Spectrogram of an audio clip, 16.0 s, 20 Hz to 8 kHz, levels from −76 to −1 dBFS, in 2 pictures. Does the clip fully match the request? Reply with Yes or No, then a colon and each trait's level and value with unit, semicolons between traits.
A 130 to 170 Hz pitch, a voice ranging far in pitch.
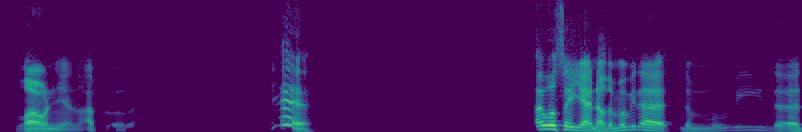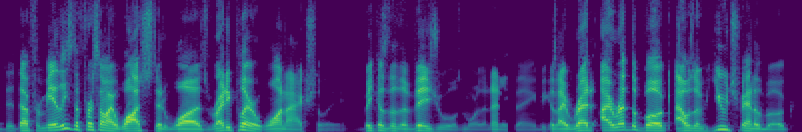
Yes: low, 135 Hz; wide, 5.7 semitones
